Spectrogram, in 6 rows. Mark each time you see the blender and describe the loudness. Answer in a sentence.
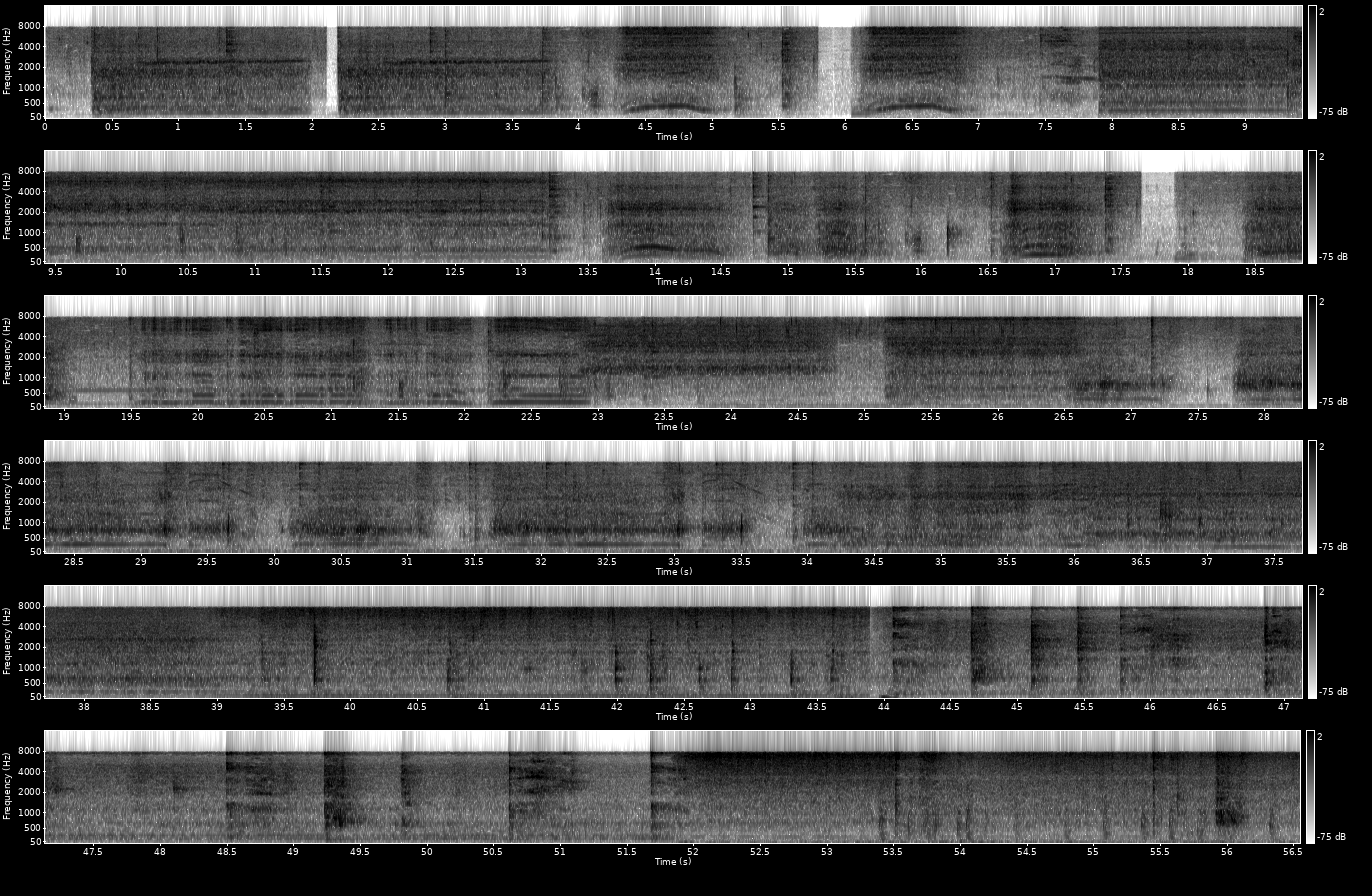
The blender can be heard from 0.0 to 56.5 s, getting quieter.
